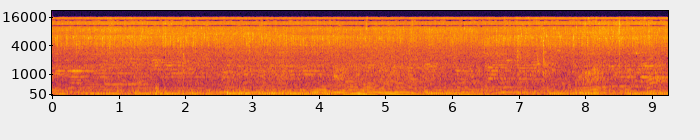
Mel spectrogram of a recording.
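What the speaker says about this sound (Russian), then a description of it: "Сейчас будем жарить кальмары." Squid frying in a pan gives a steady, dense sizzle and crackle that stays loud and even throughout, with no voices over it.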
